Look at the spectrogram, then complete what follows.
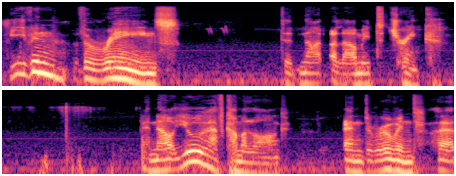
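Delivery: put-on, very deep, very low-pitched voice. Narrating a man who opens his eyes and looks at you: very deep voice. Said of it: "in a very deep voice".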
